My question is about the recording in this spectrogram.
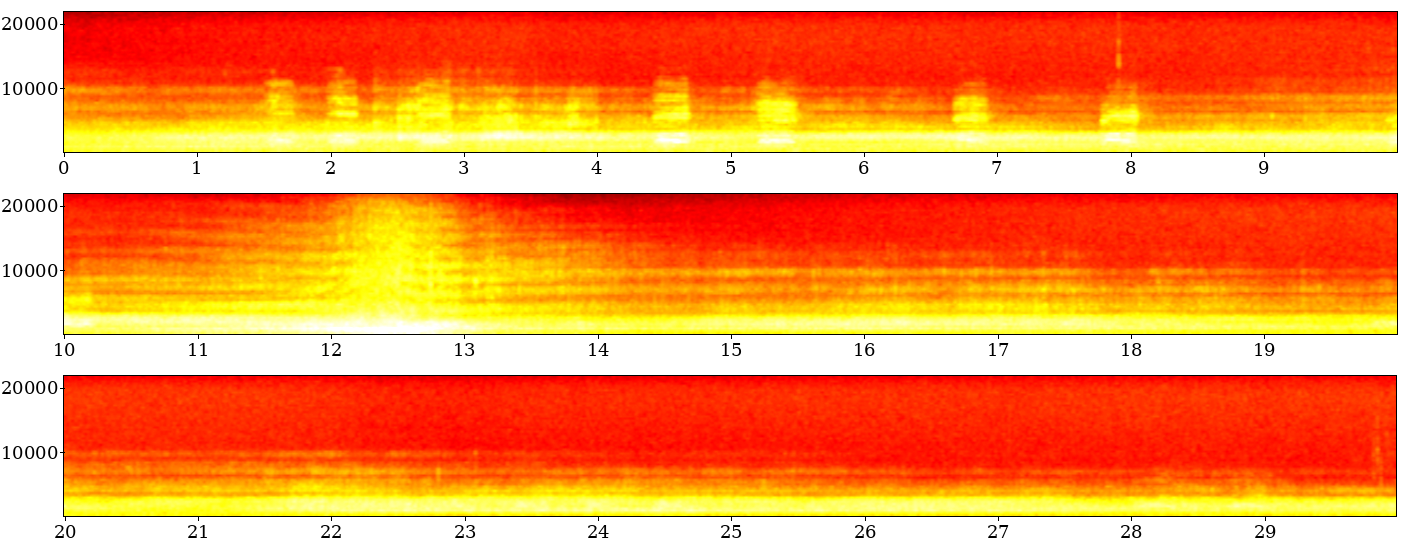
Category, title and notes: Sound effects > Vehicles
Car drives past. Crows in the background.
automobile, car, crows, drive, engine, vehicle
